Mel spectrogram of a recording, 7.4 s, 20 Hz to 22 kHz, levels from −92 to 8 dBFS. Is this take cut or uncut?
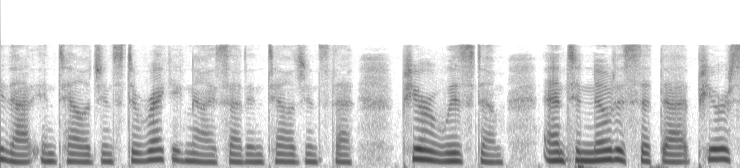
uncut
